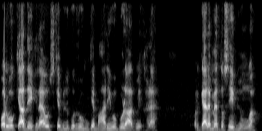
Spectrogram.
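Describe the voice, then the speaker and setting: A man's voice: medium pitch, steady tone, fast, darkish tone, dry recording, studio quality. A man telling a horror story in a loose, conversational way, with restarts, and acting out the story's voices in passing. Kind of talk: casual spoken horror story.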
